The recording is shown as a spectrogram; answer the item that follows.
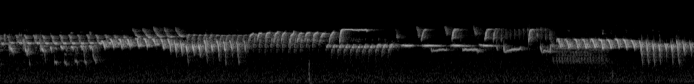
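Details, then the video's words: Champion Spanish Timbrado canary singing in the March 2014 Piala Raja competition, a long unbroken run of buzzy rolled trills, bell-like flat tones and rapid pulsed phrases that shift pitch every second or so. "Kenari Spanish Timbrado Juara Piala Raja Maret 2014"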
